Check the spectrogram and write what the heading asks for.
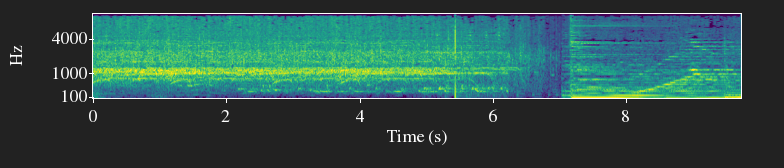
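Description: A steady wash of audience applause and crowd noise fills the first seven seconds, fading slightly before a loud musical accompaniment abruptly begins.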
